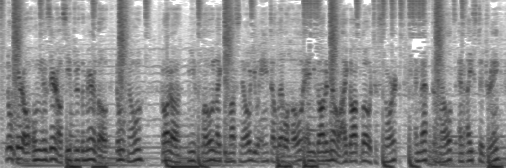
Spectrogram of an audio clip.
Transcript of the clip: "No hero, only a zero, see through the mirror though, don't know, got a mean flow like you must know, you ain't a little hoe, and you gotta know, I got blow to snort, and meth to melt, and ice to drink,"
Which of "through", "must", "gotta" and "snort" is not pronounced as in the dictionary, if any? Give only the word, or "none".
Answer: none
